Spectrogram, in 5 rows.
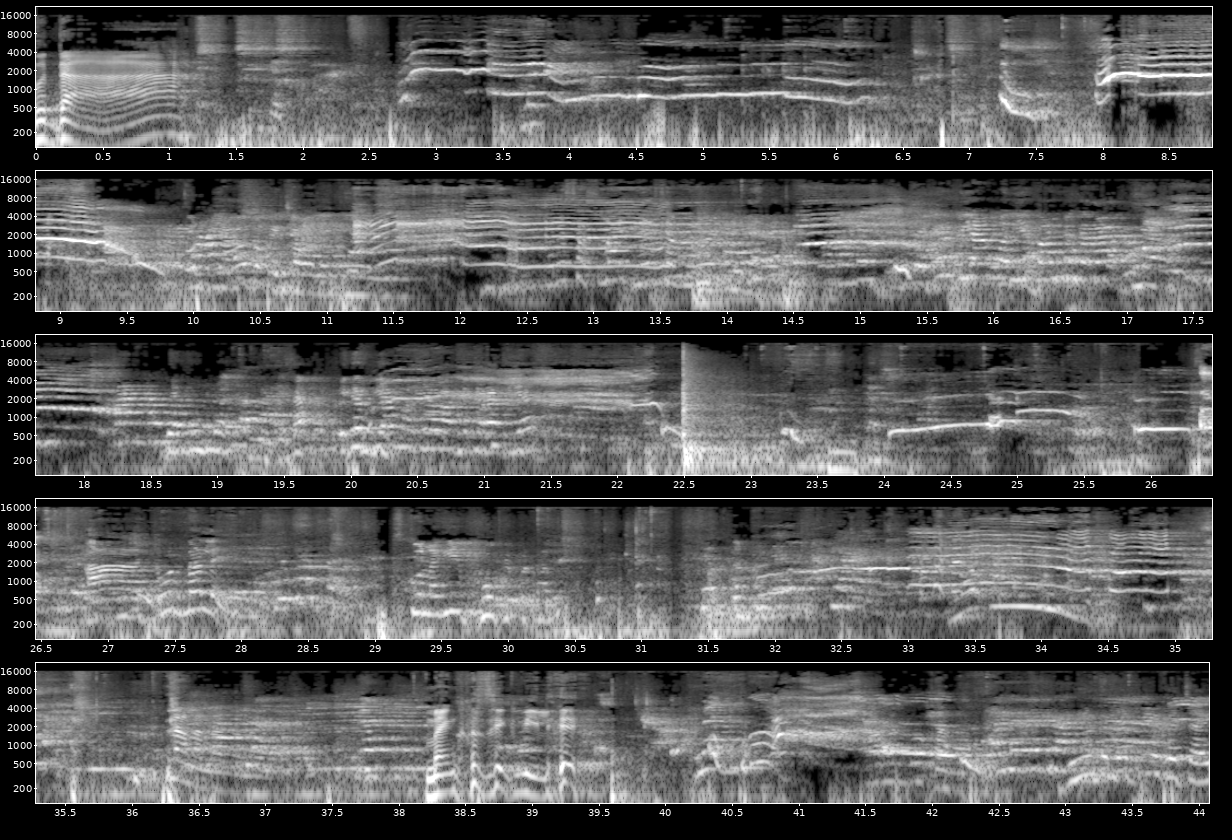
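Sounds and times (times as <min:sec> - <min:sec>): toddler crying: 0:02.7 - 0:06.5, 0:11.2 - 0:15.9, 0:20.2 - 0:22.5, 0:23.2 - 0:26.8, 0:31.9 - 0:36.0, 0:40.2 - 0:44.0.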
